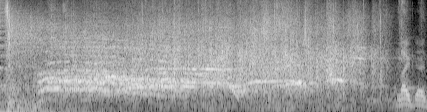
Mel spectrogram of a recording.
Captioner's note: spectators applauding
